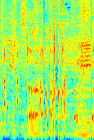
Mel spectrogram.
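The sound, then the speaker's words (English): Two loud, drawn-out burps follow one after another, each a deep, rumbling belch lasting under a second, with some background noise. “You happen to tape that shit Belch down fest.”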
